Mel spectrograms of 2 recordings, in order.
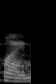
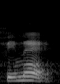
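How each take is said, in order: First: It is pronounced like the English word fine. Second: It is pronounced the Italian way, fee-neh. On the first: The speaker calls it wrong. "Some of you will mistake this for an English word. Don't say fine. It's not fine" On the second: The speaker calls it right. "It's fine. It means the end"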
